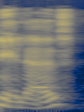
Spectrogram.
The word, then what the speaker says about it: élève: you what, you guys, everybody pronounces this word elves. These are not elves, they're children, they're students. So we say une élève, and for a guy, un élève. Élève is 2 syllables. Elves is 1 syllable.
